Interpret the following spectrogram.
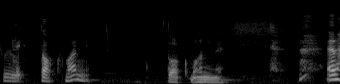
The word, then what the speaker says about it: Tokmanni: other channels as well how you pronounce it correctly in Finnish and it's really talk money Talk Money and how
